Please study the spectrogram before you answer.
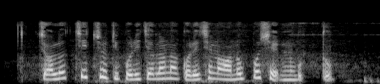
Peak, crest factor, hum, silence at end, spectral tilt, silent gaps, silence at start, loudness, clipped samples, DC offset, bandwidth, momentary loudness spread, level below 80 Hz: -2 dBFS; 14 dB; none; 0.15 s; -4.5 dB/octave; none; 0.4 s; -14 LUFS; under 0.1%; under 0.1%; 8 kHz; 8 LU; -58 dBFS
